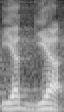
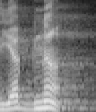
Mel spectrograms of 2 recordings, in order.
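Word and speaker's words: yajña: to GA you see they say yagya it is not yagya it is yagna it is actually yagna it is not g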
